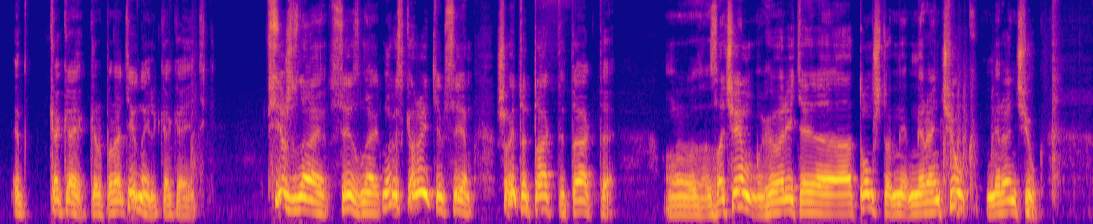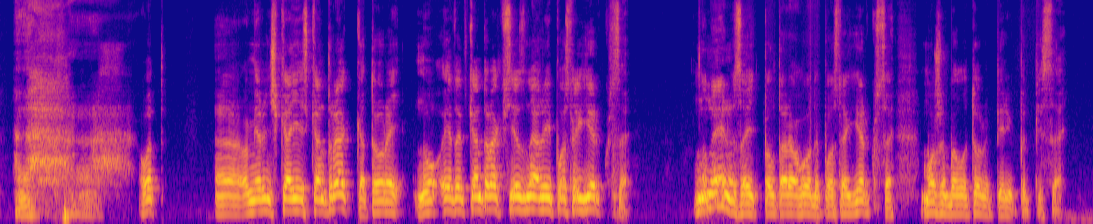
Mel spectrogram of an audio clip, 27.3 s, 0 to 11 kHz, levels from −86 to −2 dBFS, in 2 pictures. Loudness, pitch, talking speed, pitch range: -16 LUFS, 130 Hz, 110 wpm, 110-155 Hz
